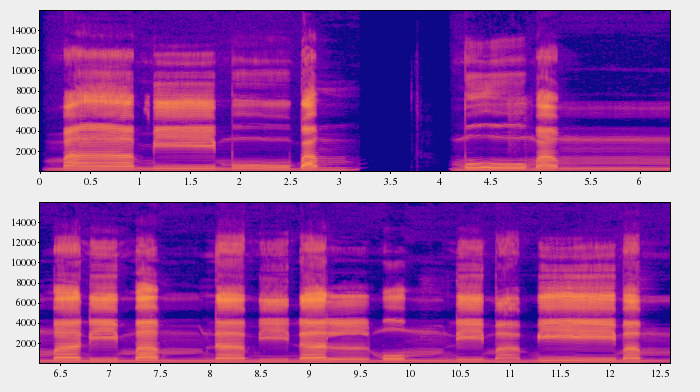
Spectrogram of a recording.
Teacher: Huruf mim ini Bapak Ibu keluarnya dari paduan bibir atas dengan bawah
